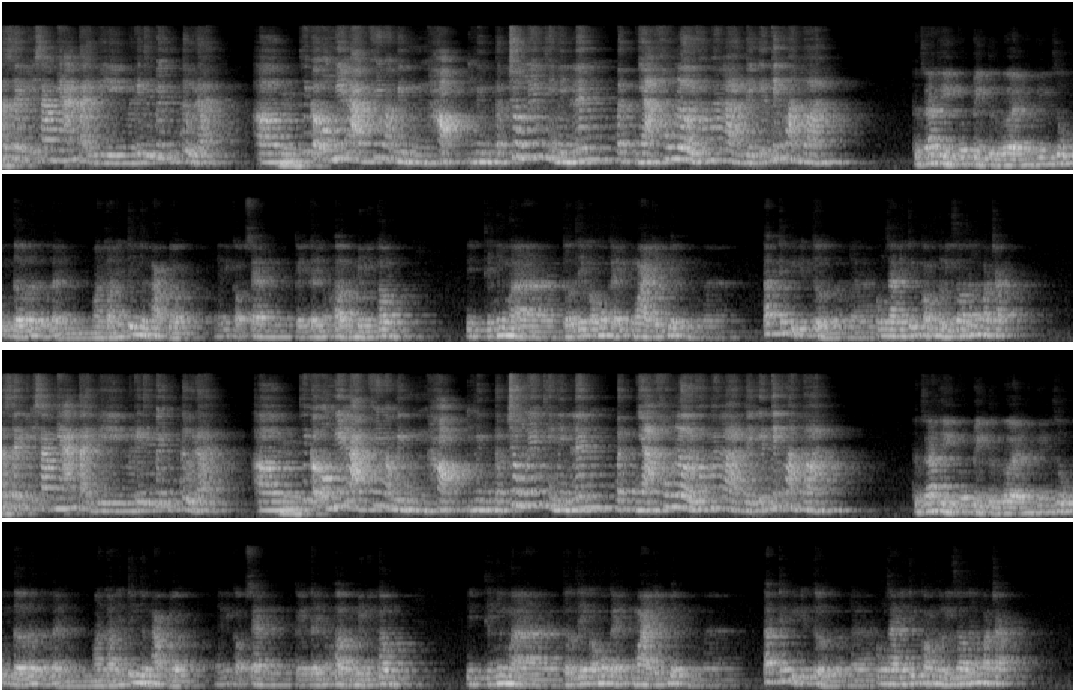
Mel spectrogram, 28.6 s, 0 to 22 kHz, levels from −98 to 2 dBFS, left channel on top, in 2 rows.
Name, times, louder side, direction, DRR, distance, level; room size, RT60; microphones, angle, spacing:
voice 1, 0.0-2.8 3.4-11.0, equal, 75° right, -7 dB, 1.3 m, -28 dB
voice 2, 3.6-4.0 12.1-16.7 17.1-19.6 20.5-24.0 24.4-27.7, equal, 30° left, -8 dB, 1.1 m, -29 dB
3.2 x 2.7 x 2.6 m, 0.99 s
head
